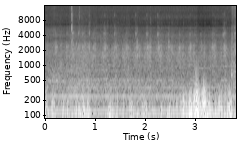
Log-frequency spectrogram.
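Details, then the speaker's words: Honda XR150 motorcycle after replacing the faulty ignition switch that made it die while riding: small single-cylinder ticks over steadily at a low, even pulse with no stumbling or cutting out; normal healthy idle. "kita niyo yan hindi na nagpala yung ignition switch active na okay"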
